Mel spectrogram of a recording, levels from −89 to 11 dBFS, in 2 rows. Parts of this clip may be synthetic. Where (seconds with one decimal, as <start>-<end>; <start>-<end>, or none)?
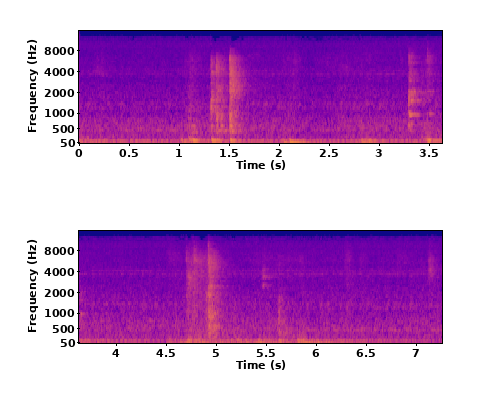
none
